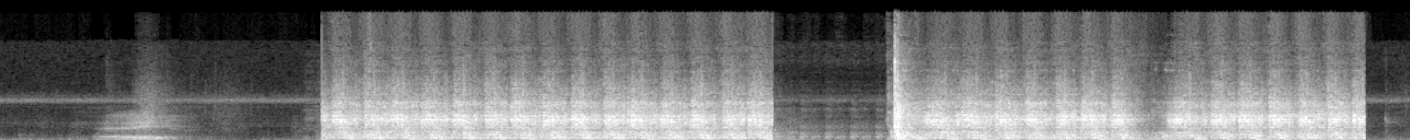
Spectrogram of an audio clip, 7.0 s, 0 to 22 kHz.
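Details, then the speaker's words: MGB abandoned 27 years, cranked without fuel; two roughly two-second bursts of steady starter cranking that never fire; voltage present at coil but distributor not seated, so it isn't turning and there is no spark: crank, no start. "the distributor didn't seat all the way in so that's my issue i'm not getting any sparks because there's nothing turning the distributor"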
